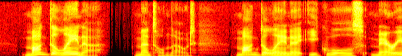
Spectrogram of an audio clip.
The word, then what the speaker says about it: Magdalena: Almost. Magdalena. Yes. The accent is on the third syllable.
